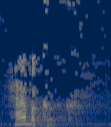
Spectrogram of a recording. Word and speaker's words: Habakkuk: Now, I've only heard it ever once pronounced differently. I respect the lady. She's British. She's the wife of Stuart Briscoe, Jill Briscoe. She pronounces it Habakkuk. I'm going to stick with Habakkuk, but she could very well be right. That may be just how the British pronounce it.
